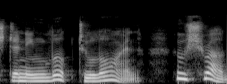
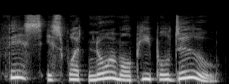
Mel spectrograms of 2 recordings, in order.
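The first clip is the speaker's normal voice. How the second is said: angry; 6 semitones higher than usual. A narrator's reading. Lauren angrily defends herself.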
